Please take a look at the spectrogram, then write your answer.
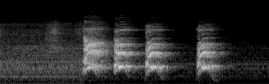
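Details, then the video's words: Pet Bichon Frise reacting to a robot vacuum with four short, rough barks in quick succession, each a clipped burst, after a soft lead-in, over a low steady household hum. "비숑프리제 만복이 로봇 청소기멍"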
